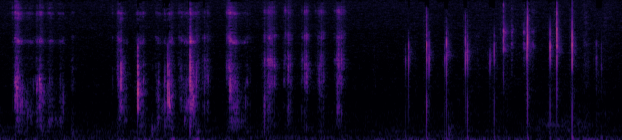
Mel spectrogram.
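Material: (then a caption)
Wood. A small light-wood cylindrical piece with a band around its middle is held in both hands and scratched along its surface with long nails. Dry, bright scratching strokes come in quick bursts, then give way to sharper, brief clicks that stop almost instantly.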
